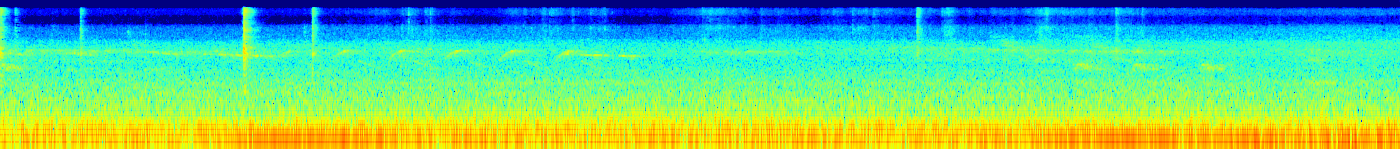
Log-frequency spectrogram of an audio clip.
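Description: A steady low outdoor hum, with a run of short rising chirps a few seconds in, a few more near the end, and a couple of sharp clicks early on.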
